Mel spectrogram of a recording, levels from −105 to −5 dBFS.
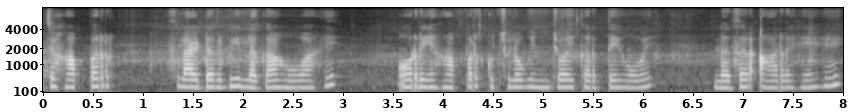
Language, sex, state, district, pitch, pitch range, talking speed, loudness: Hindi, female, Rajasthan, Jaipur, 205 Hz, 195-210 Hz, 140 wpm, -22 LUFS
